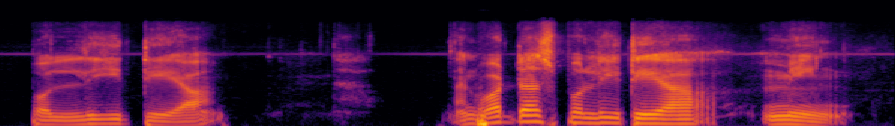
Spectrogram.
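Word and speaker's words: politeia: this term called politia that is how it is pronounced okay it is pronounced politia and what does politia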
